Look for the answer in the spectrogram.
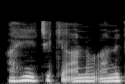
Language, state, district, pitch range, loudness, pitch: Idu Mishmi, Arunachal Pradesh, Lower Dibang Valley, 155-180 Hz, -14 LUFS, 160 Hz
